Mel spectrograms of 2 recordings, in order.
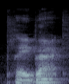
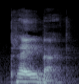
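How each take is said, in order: First: "playback" with stress on back, rising; playback, second half stressed; stress on second word. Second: "playback" with stress on play, falling; playback, first half stressed; stress on first word. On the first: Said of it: "put the stress on the second word". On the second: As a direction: hit "play" in playback, let back drop. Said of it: "stress on the first word of the compound". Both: Shown as a demonstration.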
